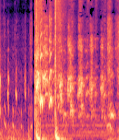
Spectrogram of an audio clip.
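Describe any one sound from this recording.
A man laughs loudly and wildly.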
